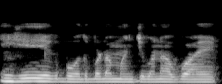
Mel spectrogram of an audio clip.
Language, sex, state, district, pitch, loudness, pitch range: Hindi, male, Uttar Pradesh, Shamli, 125 Hz, -14 LUFS, 120-135 Hz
